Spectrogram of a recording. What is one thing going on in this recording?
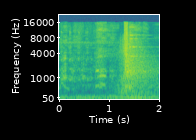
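A young woman breathes heavily in fear.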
